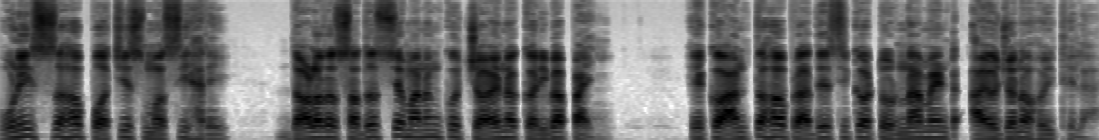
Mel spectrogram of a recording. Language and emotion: Odia, neutral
